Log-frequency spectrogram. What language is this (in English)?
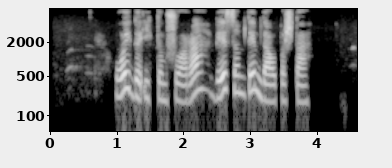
Mari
